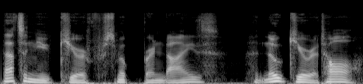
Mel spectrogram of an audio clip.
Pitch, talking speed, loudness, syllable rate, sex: 105 Hz, 200 wpm, -18 LUFS, 4.4 syllables/s, male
